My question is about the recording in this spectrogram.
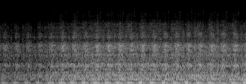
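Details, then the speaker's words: Cub Cadet 1330 Kohler engine; throttle turned down and idle sounds slow; the idle speed is too low and needs adjusting. "okay right there they're slow so this i this needs to be adjusted that's slow"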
